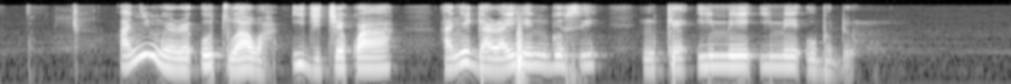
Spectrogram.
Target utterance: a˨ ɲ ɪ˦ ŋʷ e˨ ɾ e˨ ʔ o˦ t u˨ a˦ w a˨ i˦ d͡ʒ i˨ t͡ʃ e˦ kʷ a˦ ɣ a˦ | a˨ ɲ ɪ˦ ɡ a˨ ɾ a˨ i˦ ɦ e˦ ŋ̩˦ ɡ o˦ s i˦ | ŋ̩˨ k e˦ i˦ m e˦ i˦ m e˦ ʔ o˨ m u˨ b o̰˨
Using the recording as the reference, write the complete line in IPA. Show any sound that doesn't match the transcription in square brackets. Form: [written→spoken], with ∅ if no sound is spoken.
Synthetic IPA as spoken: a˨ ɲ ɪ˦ ŋʷ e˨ ɾ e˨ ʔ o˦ t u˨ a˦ w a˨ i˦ d͡ʒ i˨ t͡ʃ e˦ kʷ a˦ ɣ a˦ | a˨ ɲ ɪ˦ ɡ a˨ ɾ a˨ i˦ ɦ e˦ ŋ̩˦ ɡ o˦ s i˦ | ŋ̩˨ k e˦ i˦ m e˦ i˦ m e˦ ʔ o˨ [m→b] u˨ [b→d] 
